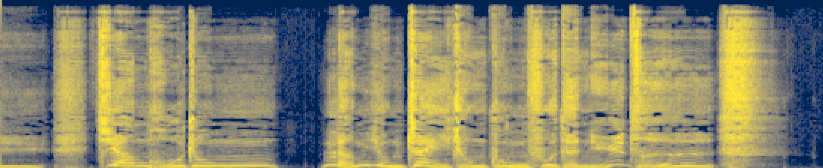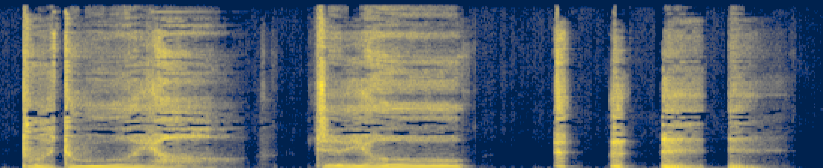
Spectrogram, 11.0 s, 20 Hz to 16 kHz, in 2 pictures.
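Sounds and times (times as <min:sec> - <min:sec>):
speech: 0:00.6 - 0:05.1, 0:05.7 - 0:06.9, 0:07.6 - 0:10.6
man coughing: 0:09.6 - 0:10.8.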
